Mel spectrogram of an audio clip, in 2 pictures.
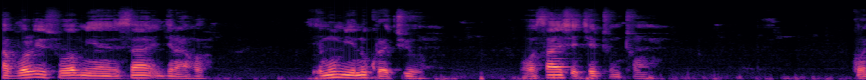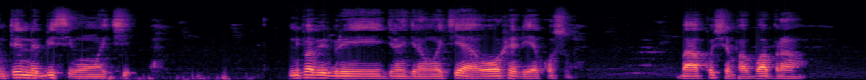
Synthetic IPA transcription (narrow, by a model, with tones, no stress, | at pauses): a˨pʰo˦li˦sfɔ˦mĩ˨ɛ˨n̩˨sã˦d͡ʑi˨nã˨ɦɔ˦ | ɛ˨mũ˦mĩ˨e˨nʊ̃˦kʰu˨ɾa˨tʰu˦o˦ | wɔ˨sã˦ɕɛ˨t͡ɕʰɛ˦tʰũ˨n˨tʰʊ̃˦m | kʰɔ̃˨ntʰɪ̃˦nː˦ã˨bi˦si˨wɔ̃˨n˨a˨t͡ɕʰi˦ | nĩ˦pʰa˦be˨bɾe˨d͡ʑi˨nã˨d͡ʑi˨nã˨wɔ̃˨æ˨t͡ɕʰi˦a˨wɔ˦ɕᶣɛ˦dɪ˨ɛ˦kʰɔ˦sʊ˨ | baː˨kʰʊ˦ɕɛ˨m˨pʰa˨bʊ˦a˦bɾã˦˨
